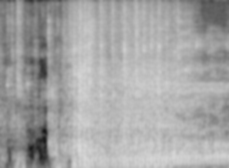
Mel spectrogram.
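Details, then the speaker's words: Small lawn mower that wouldn't start after winter, after carburetor cleaning, started cold: a sharp pull catches at once into a steady, even putter with no misses, smoking as expected after long disuse. Normal cold start. "Elle fume ce qui est normal. Ça fait longtemps qu'elle a pas tourné apparemment."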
